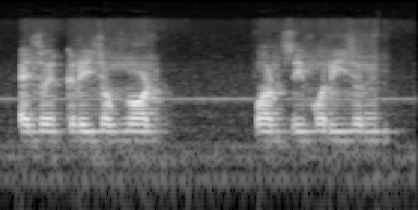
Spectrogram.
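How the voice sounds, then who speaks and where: A man with a very deep, low voice speaks very slowly in a flat monotone against noticeable background noise. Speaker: motivational speaker. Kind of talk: webinar talk. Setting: video call.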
